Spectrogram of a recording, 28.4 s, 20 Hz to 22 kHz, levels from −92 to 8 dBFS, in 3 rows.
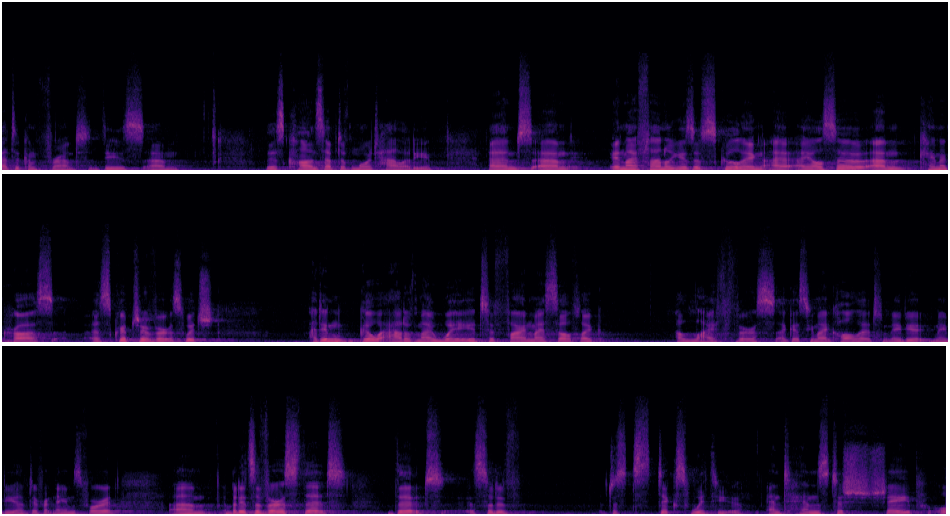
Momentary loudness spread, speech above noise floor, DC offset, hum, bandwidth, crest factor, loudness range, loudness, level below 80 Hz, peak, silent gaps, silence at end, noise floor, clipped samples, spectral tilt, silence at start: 11 LU; 24 dB; under 0.1%; none; 15.5 kHz; 20 dB; 5 LU; -48 LUFS; -72 dBFS; -28 dBFS; none; 0 s; -72 dBFS; under 0.1%; -4.5 dB/octave; 0 s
